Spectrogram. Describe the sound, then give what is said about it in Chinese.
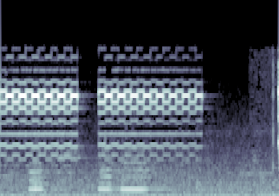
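A mobile phone rings in a busy office corridor, its bright electronic ringtone sounding in two long bursts separated by a short gap, with a third burst just starting at the end. “当高淳走到拐弯处的时候，手机突然响”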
